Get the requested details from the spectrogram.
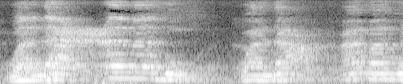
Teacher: Yang ditekan ainnya bukan mimnya. Tadi antum yang ditekan mimnya.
